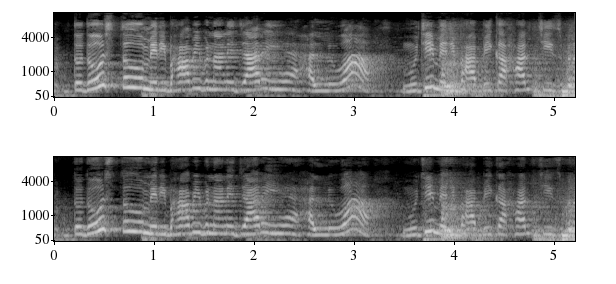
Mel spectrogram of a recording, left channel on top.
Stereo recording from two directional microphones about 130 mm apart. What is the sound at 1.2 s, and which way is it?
A woman's voice, 50° right (ahead or behind).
